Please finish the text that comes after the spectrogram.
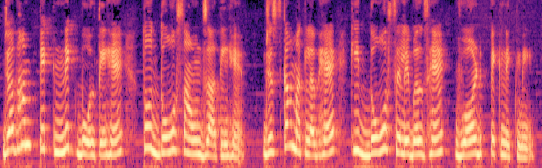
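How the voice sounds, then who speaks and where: High-voiced woman teaching a lesson. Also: darkish tone. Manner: clear, patient, mixing Hindi and English. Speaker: English teacher. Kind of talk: explaining a lesson to camera.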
